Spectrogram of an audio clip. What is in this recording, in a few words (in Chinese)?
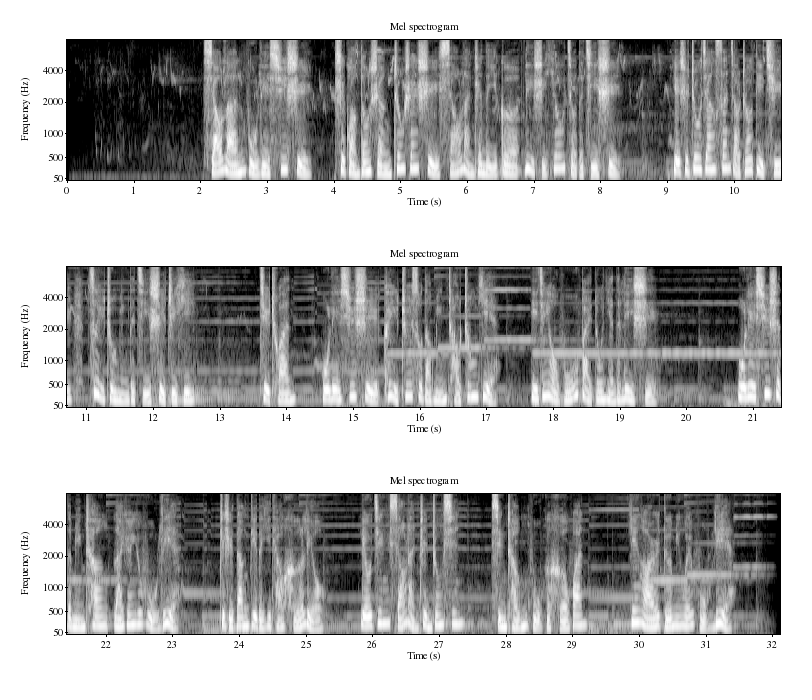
专题纪录沉稳; 小榄五埒墟市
